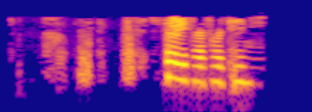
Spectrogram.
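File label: Police Dispatch, scanner audio recording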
